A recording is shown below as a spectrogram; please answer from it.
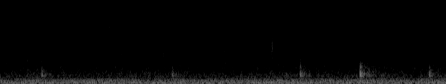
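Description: Dry-erase marker writing on a whiteboard: a few short, faint squeaks and taps as the strokes of characters are drawn, the strongest near the end, over a low steady room hum.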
